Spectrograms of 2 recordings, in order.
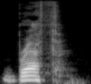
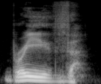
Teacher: So when we compare the noun and verb forms of these old words, we see the same distinction that we saw earlier. The nouns end in a voiceless TH sound, and the verbs end in a voiced TH sound.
